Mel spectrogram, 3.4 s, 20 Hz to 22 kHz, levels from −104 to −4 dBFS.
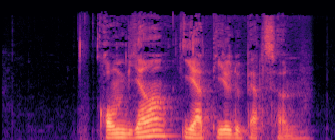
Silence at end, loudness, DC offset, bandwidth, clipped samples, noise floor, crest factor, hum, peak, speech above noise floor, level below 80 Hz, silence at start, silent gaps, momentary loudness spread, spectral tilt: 0.25 s; -25 LUFS; under 0.1%; 15.5 kHz; under 0.1%; -78 dBFS; 20 dB; none; -6 dBFS; 53 dB; -56 dBFS; 1 s; none; 20 LU; -5.5 dB/octave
